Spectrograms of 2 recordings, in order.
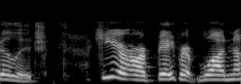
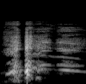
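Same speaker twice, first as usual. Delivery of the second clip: big burst of high laughter; 3 dB quieter than usual. Real, not acted. Loud laugh after joke.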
